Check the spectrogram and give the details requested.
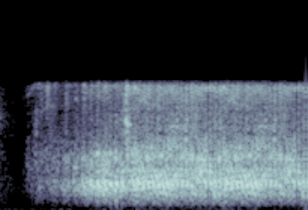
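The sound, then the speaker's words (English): A lawnmower engine in Michigan starts up after a brief silence and settles into a loud, steady, buzzing drone that runs without a break, with no voices. “and I am a lawnmower listener.”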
